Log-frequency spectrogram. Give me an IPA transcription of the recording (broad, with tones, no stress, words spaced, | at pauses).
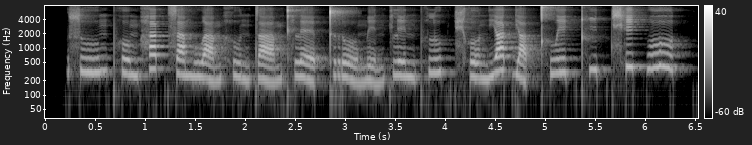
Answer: suː˦˥mpʰo˧mha˥˩k̚sa˧m wa˩˦mhu˨˩ntaː˩˦mkʰlɛː˨˩p̚ troː˨˩me˩˦nkle˧npʰlu˦˥k̚ t͡ɕʰo˧n ja˥˩k̚ja˨˩p̚kʰwe˦˥k̚pʰi˥˩t̚ t͡ɕʰe˥˩k̚woː˥˩t̚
